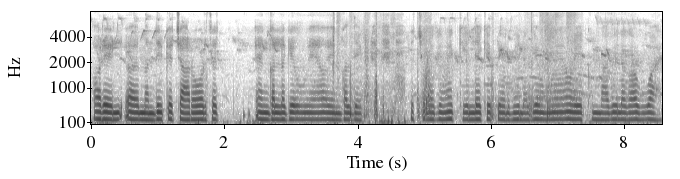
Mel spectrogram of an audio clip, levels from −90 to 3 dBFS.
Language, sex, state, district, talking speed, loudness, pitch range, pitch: Hindi, female, Uttar Pradesh, Hamirpur, 240 wpm, -28 LUFS, 175-185 Hz, 180 Hz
